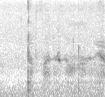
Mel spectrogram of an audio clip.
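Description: A person whispering faintly, from about a second in, with a single sharp click about half a second in.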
